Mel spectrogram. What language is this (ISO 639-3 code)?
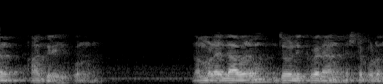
mal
